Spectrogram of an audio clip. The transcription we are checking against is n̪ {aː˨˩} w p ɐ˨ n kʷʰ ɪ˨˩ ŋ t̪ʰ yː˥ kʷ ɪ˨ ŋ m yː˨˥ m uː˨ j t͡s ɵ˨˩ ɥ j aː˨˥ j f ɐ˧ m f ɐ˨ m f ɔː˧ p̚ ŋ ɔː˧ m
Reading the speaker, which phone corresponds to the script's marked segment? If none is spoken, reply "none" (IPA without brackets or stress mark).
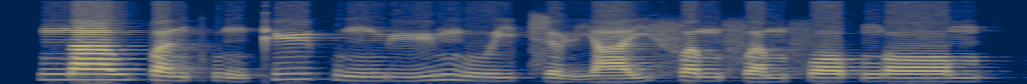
aː˥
